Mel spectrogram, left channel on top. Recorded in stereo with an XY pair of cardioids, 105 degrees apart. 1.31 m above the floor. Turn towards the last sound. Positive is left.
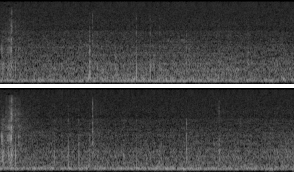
No sound to turn to.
